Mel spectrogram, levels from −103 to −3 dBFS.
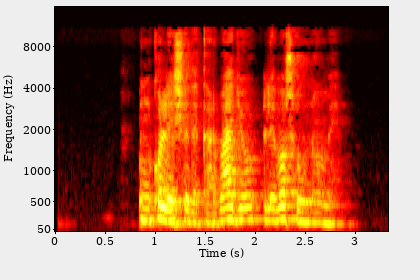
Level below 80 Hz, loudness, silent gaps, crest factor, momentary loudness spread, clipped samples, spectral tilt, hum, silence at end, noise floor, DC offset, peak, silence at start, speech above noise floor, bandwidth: -68 dBFS; -23 LUFS; none; 20 dB; 14 LU; under 0.1%; -4 dB/octave; none; 0.45 s; -73 dBFS; under 0.1%; -6 dBFS; 0.85 s; 50 dB; 11.5 kHz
